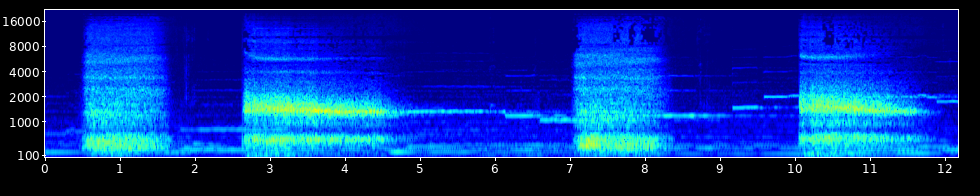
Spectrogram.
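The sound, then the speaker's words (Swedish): Two slow, deep breathing cycles during a relaxation exercise, each an airy inhale through the nose followed by a longer, breathy exhale through an open mouth, clear over a soft, sustained musical drone. “Andas först ett par långa djupa andetag in genom näsan och ut genom öppen mun.”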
